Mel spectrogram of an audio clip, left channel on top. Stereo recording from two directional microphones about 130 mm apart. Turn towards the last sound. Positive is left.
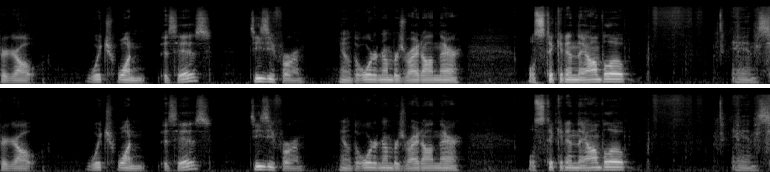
turn(degrees=25)  # may be behind; listen again after turning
